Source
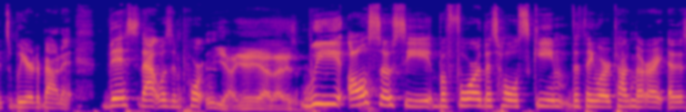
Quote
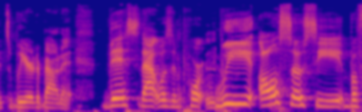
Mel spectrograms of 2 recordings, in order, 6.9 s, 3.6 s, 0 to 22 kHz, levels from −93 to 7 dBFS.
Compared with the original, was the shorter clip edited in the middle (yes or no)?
yes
